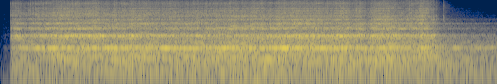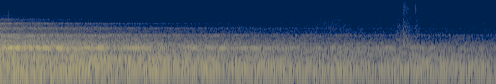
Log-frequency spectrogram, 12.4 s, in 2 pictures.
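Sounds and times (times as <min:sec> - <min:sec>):
scrapes: 0:00.1 - 0:05.7.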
